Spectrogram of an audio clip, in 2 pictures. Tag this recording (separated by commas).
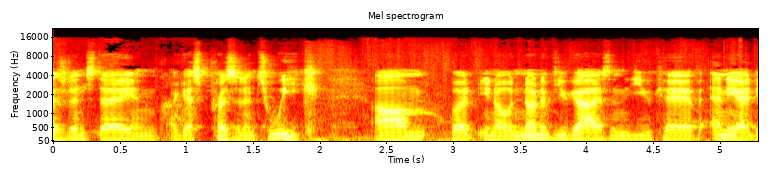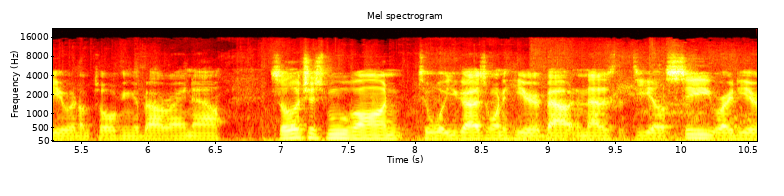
Speech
